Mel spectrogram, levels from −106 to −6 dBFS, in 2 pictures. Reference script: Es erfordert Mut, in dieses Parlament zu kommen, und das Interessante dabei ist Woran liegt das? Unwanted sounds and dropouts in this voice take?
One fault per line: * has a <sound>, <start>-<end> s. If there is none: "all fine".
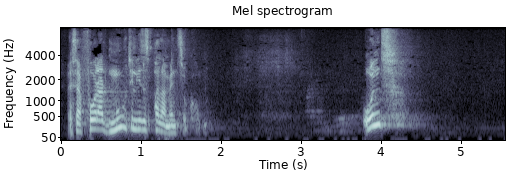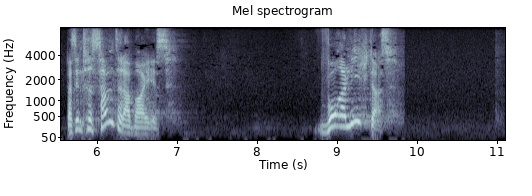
all fine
